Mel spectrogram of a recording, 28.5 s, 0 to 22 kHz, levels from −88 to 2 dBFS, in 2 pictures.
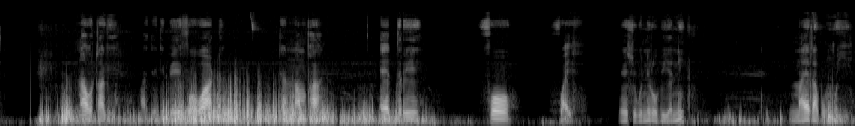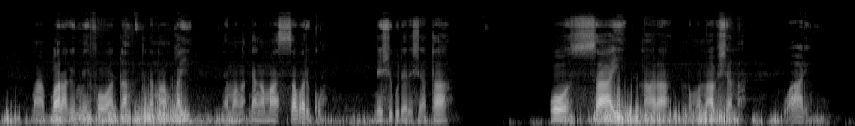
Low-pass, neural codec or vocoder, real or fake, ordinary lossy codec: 14.4 kHz; none; real; MP3, 96 kbps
